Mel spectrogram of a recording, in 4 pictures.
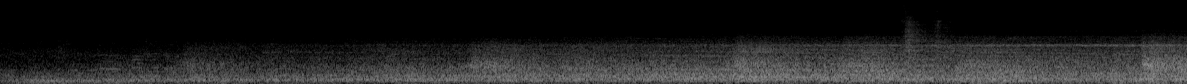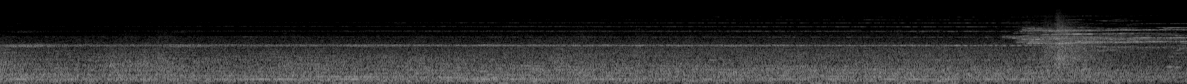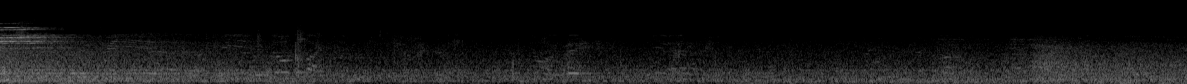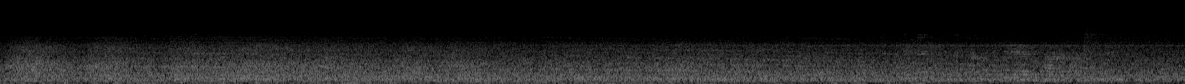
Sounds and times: Trains Traffic 1.6 - 26.5
Trains Traffic 31.1 - 47.4

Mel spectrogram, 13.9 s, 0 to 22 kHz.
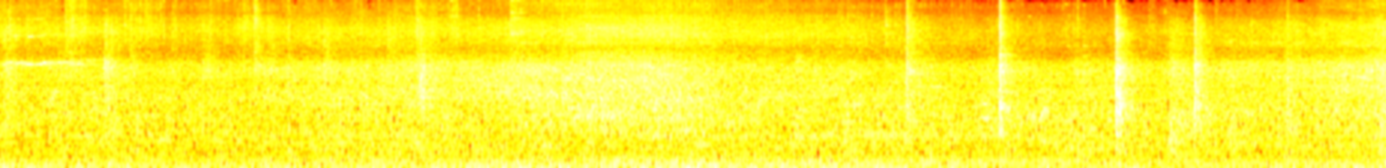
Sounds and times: Walking in the market 0.0 - 13.8
motorcycle 3.3 - 9.9

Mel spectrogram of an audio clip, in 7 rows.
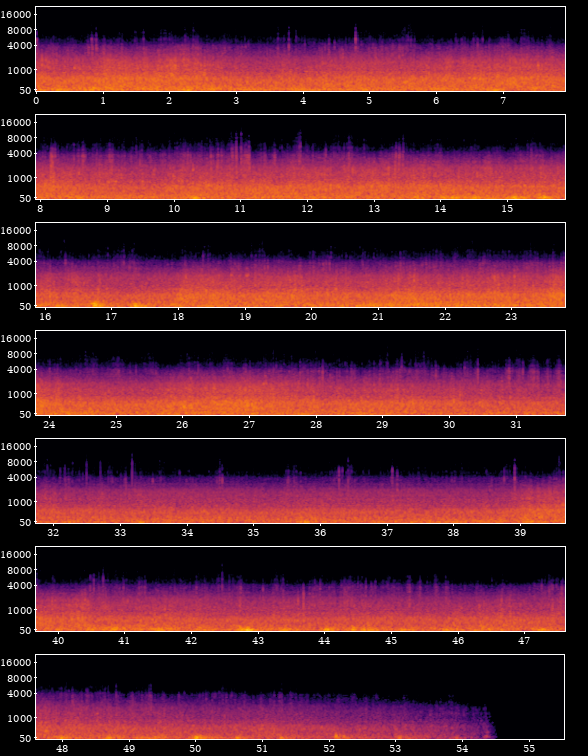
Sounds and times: windy day 0.0 - 54.4

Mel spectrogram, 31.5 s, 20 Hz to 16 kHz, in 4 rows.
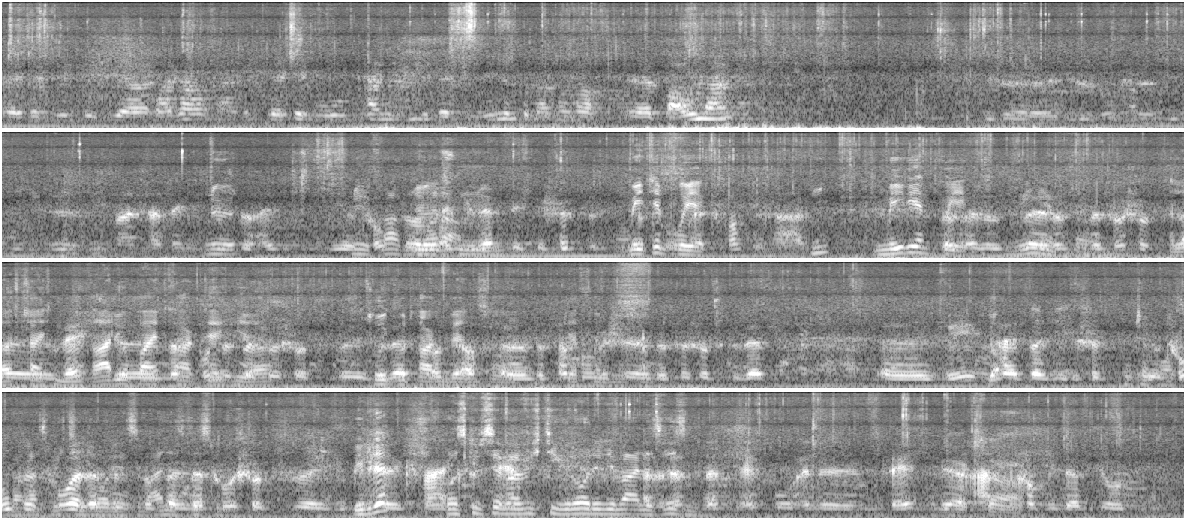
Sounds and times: Polizei erscheint und erkundigt sich 0.0 - 31.5

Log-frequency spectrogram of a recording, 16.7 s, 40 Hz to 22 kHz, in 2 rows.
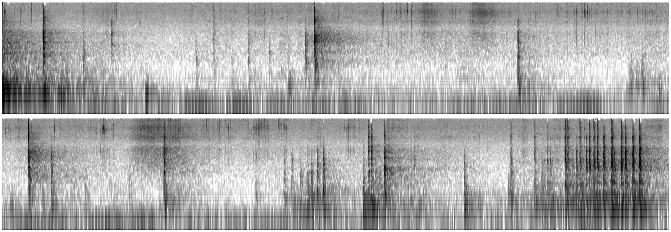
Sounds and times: crackle of the wood reverberated in the church 0.0 - 16.6
rustle of my jacket 4.4 - 11.9

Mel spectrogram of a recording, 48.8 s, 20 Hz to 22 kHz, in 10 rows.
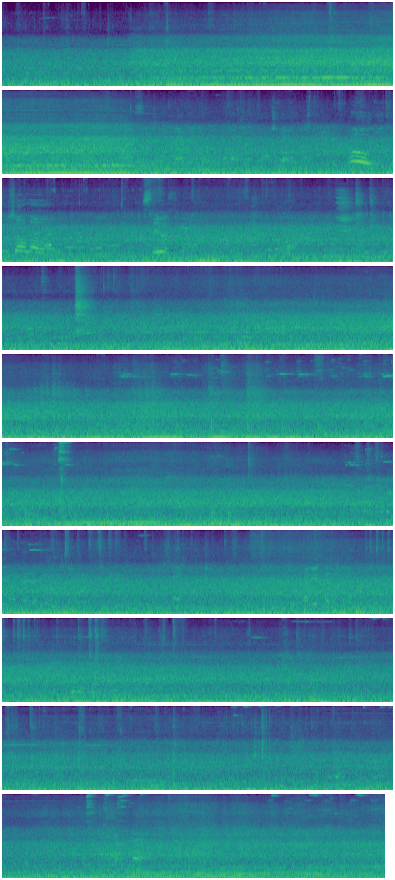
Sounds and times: Walking on the street 0.0 - 48.7
Traffic Sound 0.1 - 48.7

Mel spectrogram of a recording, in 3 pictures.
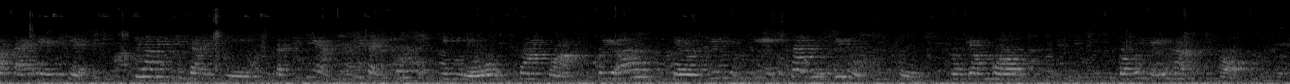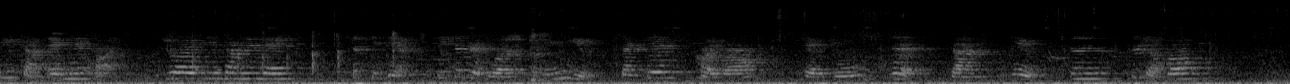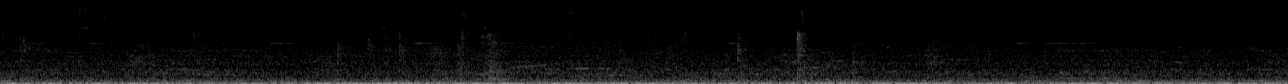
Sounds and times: The train arrives and departs 25.0 - 38.6

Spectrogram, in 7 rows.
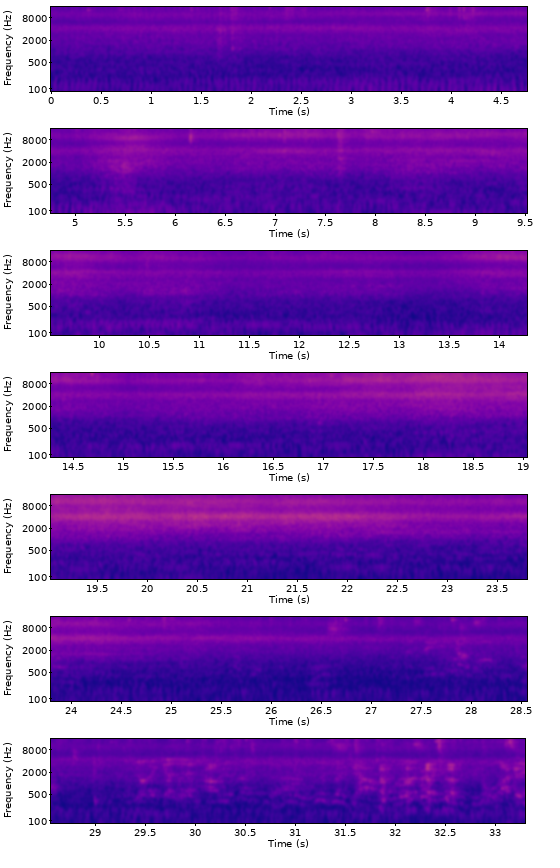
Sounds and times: Traffic sound 0.0 - 33.3
Walking in the rain on the road 0.0 - 33.3

